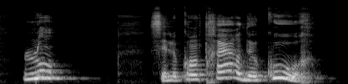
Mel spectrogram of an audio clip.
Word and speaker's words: long: Il y a aussi long et on ne lit pas le G. long, c'est le contraire de court.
